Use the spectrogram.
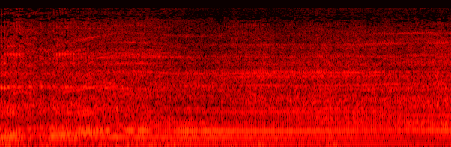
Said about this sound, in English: he's taking a power auger to the ice. As soon as I can get it running. You have to have a hole in the ice in order to catch fish off it.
